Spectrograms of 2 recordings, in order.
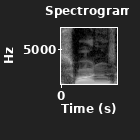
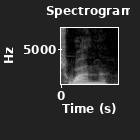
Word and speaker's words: swan: not derive any pleasure there purport crows and swans are not birds of the same feather because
